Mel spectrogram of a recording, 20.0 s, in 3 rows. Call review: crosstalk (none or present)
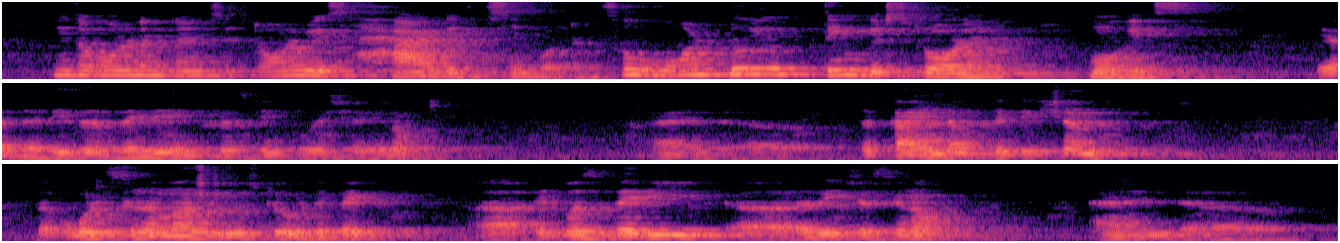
none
